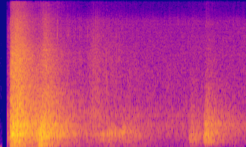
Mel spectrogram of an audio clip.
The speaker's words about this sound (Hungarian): két próbálkozással berúgja az iroda ajtót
